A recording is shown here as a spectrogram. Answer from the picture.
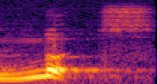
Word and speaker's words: mutz: tassels and a gold badge known as a mutz it's spelled m-u-t-z were sold at auction in August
